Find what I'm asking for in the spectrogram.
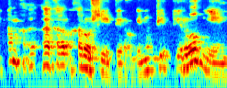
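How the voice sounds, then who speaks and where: A dark, mellow tone carries this voice. There is a somewhat breathy quality to it. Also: man. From Poland, Lesser Poland region. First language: Polish (speaking Russian). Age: 40s. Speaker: podcast guest, Russian learner from Poland. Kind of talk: casual interview. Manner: halting, many repetitions and fillers.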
